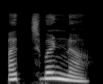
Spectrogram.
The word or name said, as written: ಅಚ್ಚಬಣ್ಣ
